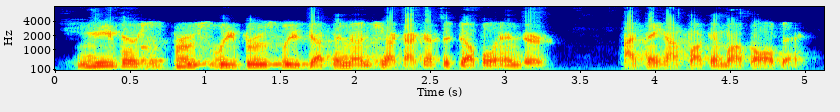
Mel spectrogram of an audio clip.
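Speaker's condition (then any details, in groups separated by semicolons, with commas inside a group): Cleft palate; cannot blow up balloon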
